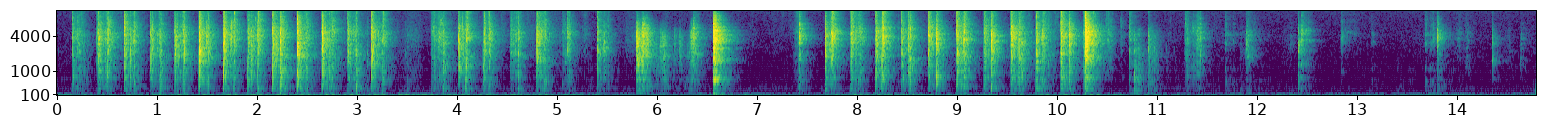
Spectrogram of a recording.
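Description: A deck of tarot cards being shuffled by hand: a fast run of card-on-card clicks and snaps that thins out to a few scattered clicks about ten seconds in.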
